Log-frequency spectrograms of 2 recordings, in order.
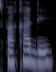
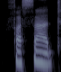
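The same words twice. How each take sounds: First: Facade misread as fa-KA-dee; wrong pronunciation of facade. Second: Facade said as fuh-SAHD; correct pronunciation of facade. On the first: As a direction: say facade with a hard k and a voiced final e. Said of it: "and not facade". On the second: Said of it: "why is F A C A D E". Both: Shown as a demonstration.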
